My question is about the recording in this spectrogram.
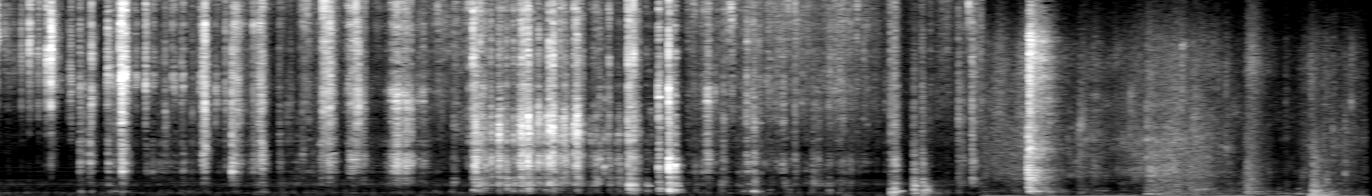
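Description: Small metal hardware clicking and rattling in the hands, followed by the knocks and rubbing of a red plastic RotoPax fuel can being picked up and handled. About seven seconds in, a steady low hum comes in under a few more knocks.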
